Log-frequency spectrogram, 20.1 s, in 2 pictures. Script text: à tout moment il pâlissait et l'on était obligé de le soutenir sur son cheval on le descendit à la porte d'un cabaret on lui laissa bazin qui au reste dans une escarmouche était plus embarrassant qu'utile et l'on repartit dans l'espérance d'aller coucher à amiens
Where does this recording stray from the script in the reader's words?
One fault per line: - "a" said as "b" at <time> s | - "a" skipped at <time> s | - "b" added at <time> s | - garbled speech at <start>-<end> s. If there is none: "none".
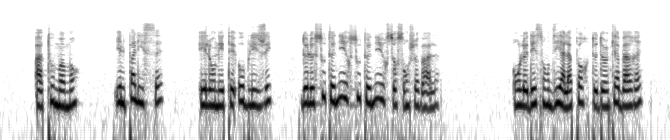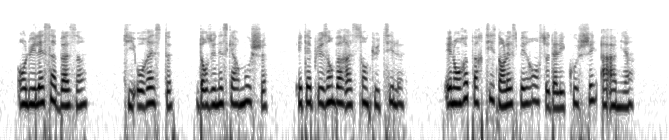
- "soutenir" added at 5.2 s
